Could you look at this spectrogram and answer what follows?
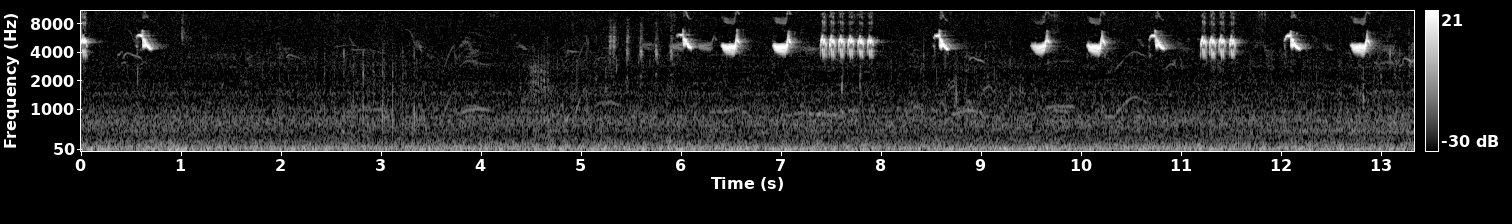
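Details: Reed bunting at RSPB Dungeness in June 2025, on a cooler, cloudy evening, gives thin, high, down-slurred 'tseeu' calls about once a second, with two brief dry rattling bursts, over faint background hiss.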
